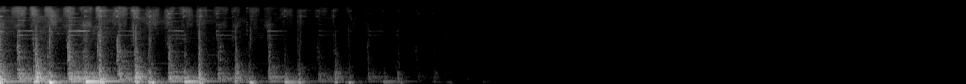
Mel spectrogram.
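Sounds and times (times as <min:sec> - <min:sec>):
instrumental music: 0:00.0 - 0:05.0.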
